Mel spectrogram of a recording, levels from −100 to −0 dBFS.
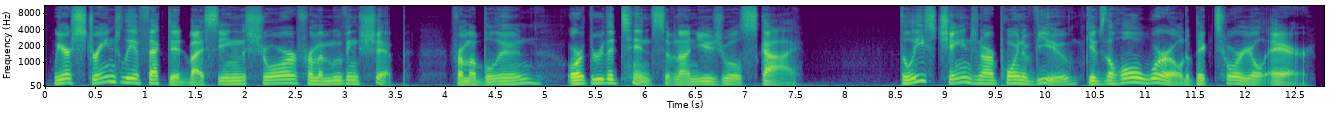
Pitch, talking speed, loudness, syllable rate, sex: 130 Hz, 180 wpm, -18 LUFS, 4.9 syllables/s, male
